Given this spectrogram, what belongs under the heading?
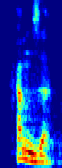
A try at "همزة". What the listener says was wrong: ليس حمزة. حمزة ليس حمزة رضي الله عن حمزة أسد الإسلام. همزة همزة. لا أخي، اسمها همزة وليس حمزة. همزة. أنا المترجم منذ قليل ما أسمعه إلا يقول حمزة حمزة حمزة. But this is همزة.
